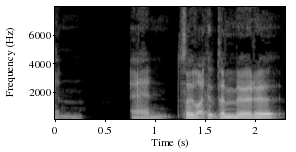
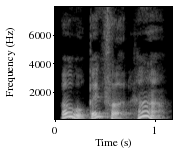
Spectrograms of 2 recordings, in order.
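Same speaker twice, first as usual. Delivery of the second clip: surprised; 9 semitones higher than usual. Acted. Mock TikTok viewer reacting.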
